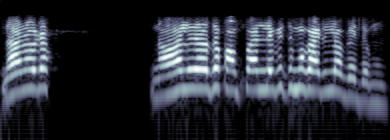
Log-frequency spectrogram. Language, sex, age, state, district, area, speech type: Odia, female, 60+, Odisha, Angul, rural, conversation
